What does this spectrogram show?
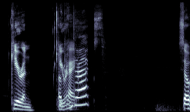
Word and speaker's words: Kieran: So, drag name is Kyron, like Ty, and my boy name is Kieran, but it's spelt the same way, so it can get confusing. But yeah, Kyron in drag, Kieran out. Kyron in drag, Kieran out of drag.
